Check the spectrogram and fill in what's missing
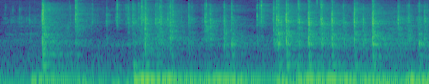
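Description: Fingers type on a computer keyboard, close and fairly loud, with a quick uneven run of key clicks and a few brief pauses, and no voices.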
